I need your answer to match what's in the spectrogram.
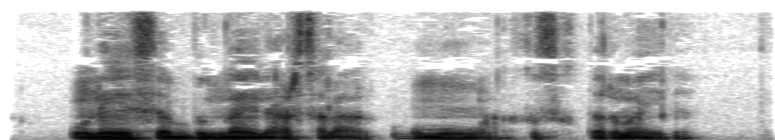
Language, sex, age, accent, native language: Uzbek, male, 18-24, Toshkent shahri, Uzbek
